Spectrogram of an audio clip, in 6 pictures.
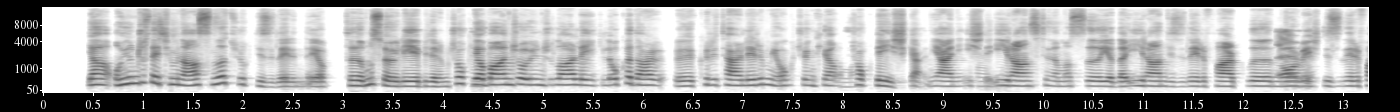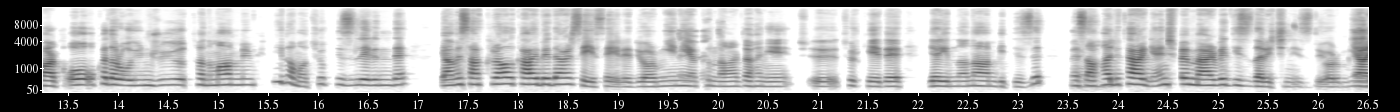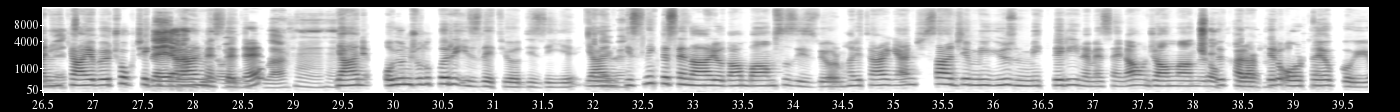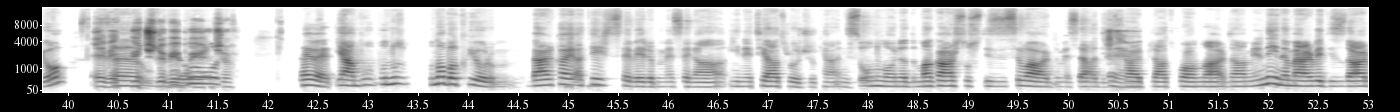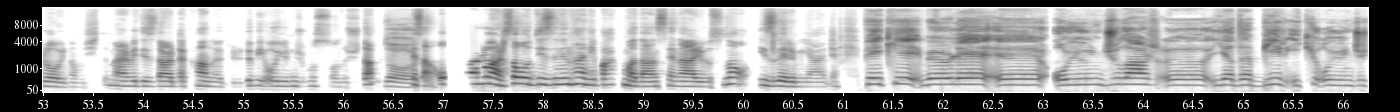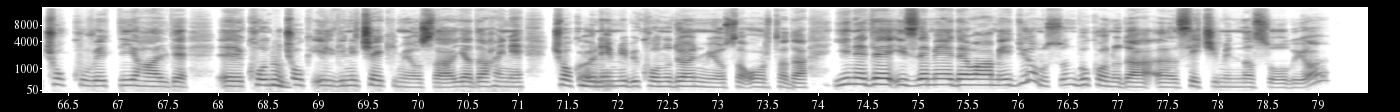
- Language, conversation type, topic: Turkish, podcast, Dizi seçerken nelere dikkat edersin, bize örneklerle anlatır mısın?
- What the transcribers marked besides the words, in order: tapping; other background noise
